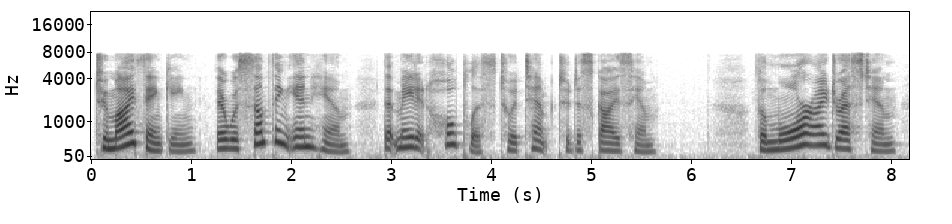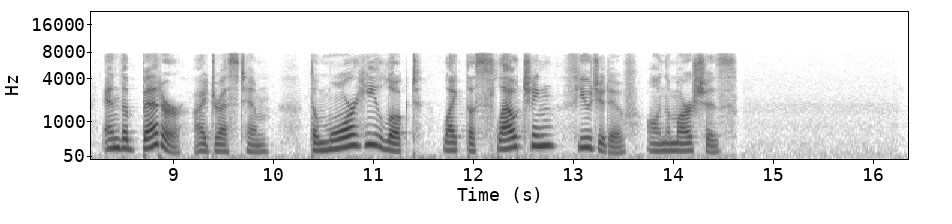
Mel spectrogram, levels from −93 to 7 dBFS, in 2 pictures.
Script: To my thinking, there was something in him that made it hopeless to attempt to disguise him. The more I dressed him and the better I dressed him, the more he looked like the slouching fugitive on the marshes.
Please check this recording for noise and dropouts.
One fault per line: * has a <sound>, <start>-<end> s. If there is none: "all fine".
all fine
